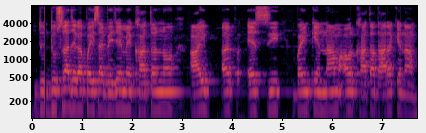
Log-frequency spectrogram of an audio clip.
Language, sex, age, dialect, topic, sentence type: Magahi, male, 18-24, Western, banking, question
